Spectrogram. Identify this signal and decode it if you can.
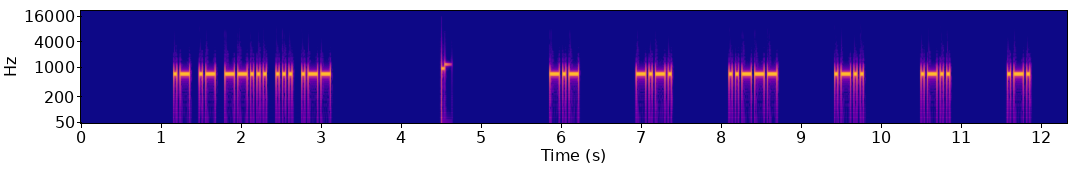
Morse code, heard as a keyed tone, about 30 wpm, spaced as for 15 wpm, 700 Hz. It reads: AA7SW KC2LLR
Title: USA Call Signs - 6x Character Spacing - 30wpm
